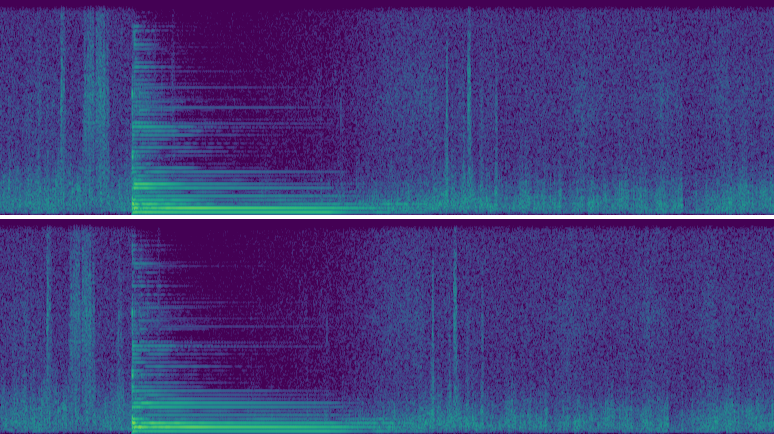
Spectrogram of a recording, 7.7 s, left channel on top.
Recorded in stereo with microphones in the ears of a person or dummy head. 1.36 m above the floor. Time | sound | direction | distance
1.3 | a guitar | 15° right (ahead or behind) | 3.5 m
